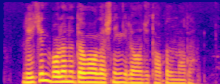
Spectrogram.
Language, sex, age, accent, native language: Uzbek, male, 25-34, Farg'ona, Uzbek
